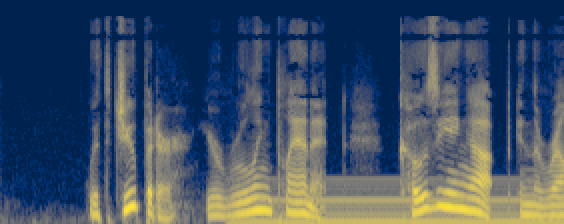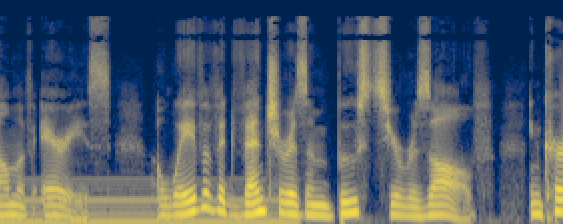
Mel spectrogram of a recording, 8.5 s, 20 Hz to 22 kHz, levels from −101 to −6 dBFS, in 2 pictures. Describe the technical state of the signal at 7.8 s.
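At 7.8 s the speech signal is intact, with no fault present at that moment.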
